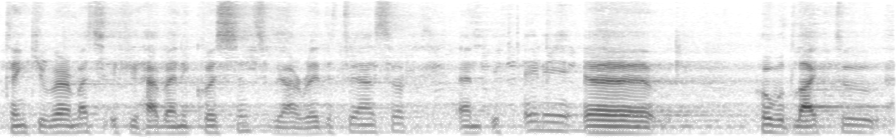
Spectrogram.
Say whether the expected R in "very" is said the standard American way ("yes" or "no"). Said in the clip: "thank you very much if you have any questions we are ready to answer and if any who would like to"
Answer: yes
